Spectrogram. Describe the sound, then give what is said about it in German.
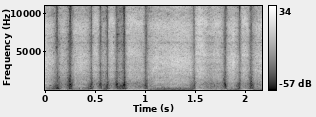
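Rapid, chaotic breathing in and out through the nose during a breathing exercise, with many quick, irregular, rough sniffing breaths that vary in strength, unaccompanied by speech. “atmest du durch die Nase ein und aus und zwar so intensiv, so schnell und so chaotisch und so durcheinander wie möglich.”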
